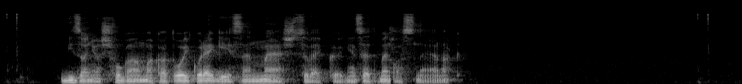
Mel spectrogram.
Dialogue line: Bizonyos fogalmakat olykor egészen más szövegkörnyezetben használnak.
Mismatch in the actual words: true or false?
false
